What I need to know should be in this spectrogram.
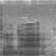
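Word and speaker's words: Gadot: I think so no as she said is pronounced gdat is it gdat yeah I like GD better I know it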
